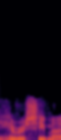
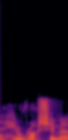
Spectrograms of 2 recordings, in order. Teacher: try and put the emphasis, equal emphasis on each syllable · Shown in: first take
